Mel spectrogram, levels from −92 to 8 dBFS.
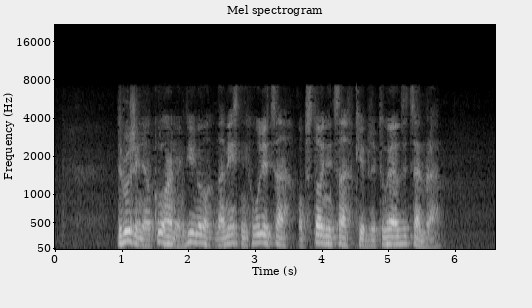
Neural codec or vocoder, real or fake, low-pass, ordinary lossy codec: codec, 16 kHz, 0.8 kbps, ZipCodec; fake; 7.2 kHz; AAC, 24 kbps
